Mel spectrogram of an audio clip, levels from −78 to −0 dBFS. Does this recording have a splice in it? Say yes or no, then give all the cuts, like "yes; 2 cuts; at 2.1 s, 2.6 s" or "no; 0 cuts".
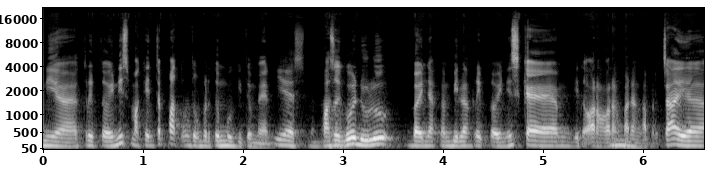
no; 0 cuts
